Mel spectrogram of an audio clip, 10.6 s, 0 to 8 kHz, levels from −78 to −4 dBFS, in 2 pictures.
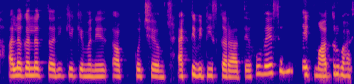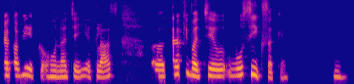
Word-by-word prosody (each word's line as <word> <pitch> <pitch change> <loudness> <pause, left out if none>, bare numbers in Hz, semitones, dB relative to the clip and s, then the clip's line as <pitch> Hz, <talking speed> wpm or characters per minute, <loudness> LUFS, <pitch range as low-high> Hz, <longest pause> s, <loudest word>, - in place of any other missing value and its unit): अलग-अलग 210 +1 +4
तरीके 200 +1 -1
के 200 - +2
मने 185 0 0 0.2
आप 185 +1 -6
कुछ 195 +1 -3
एक्टिविटीज़ 190 +3 -1
कराते 175 -2 +2
हो, 255 - -1
वैसे 275 +6 +3
ही 330 +1 -3 0.2
एक 230 - -3
मातृभाषा 205 +1 +1
का 210 0 +1
भी 220 +1 0
एक 185 - -11
होना 175 -1 0
चाहिए 175 +2 -4
क्लास 180 +4 -2 0.6
अ, 185 - +5 0.2
ताकि 240 +3 0
बच्चे 200 0 +4
वो 190 0 +2
वो 210 +1 +3
सीख 230 -7 +2
सकें। 150 0 -7 0.5
हुँ। 170 -4 -11
195 Hz, 150 wpm, -25 LUFS, 185-215 Hz, 0.6 s, अ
